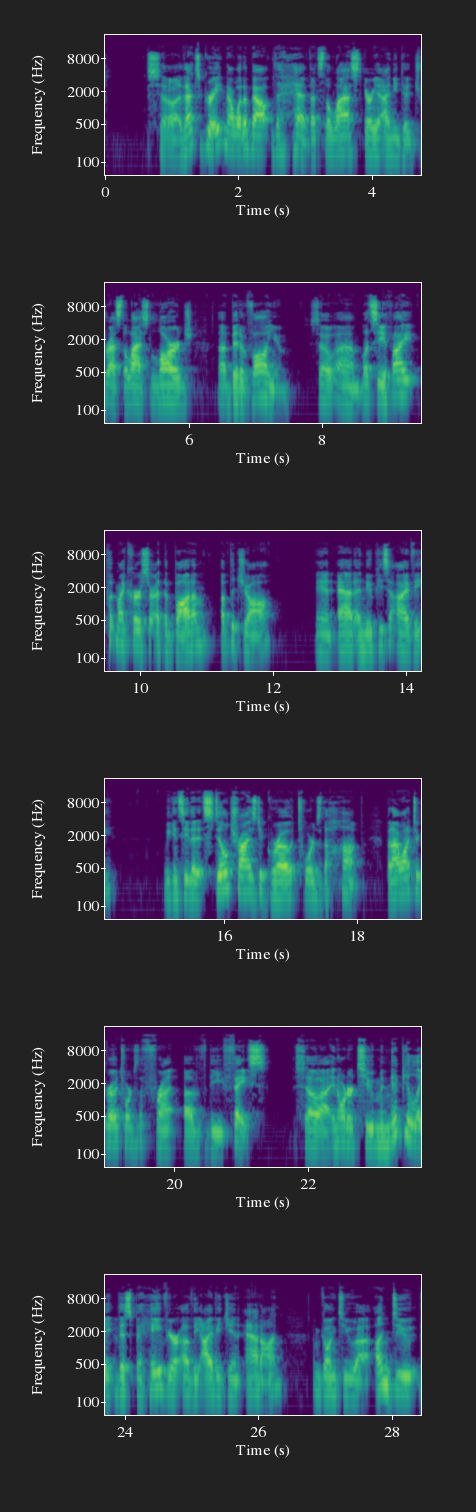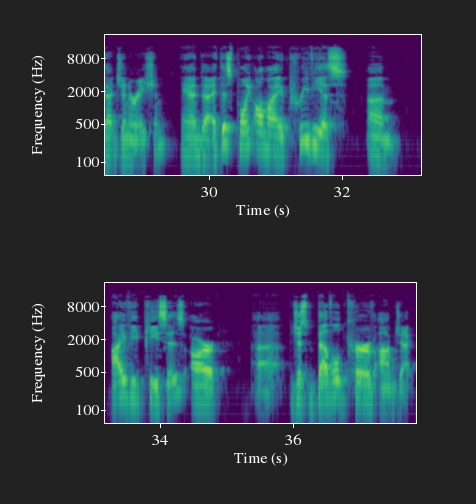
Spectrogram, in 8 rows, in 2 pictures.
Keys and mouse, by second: 0.8-2.9 middle drag, 2.9 click, 6.2-8.3 middle drag, 8.6-9.3 middle drag, 9.6-10.0 right drag, 10.0 middle click, 10.1 right click, 10.3-12.6 middle drag, 13.7-15.3 drag, 14.6-15.7 middle drag, 22.3-24.8 middle drag, 26.3 middle click, 28.6 ctrl+z, 31.6-33.2 drag, 32.0-36.6 middle drag.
